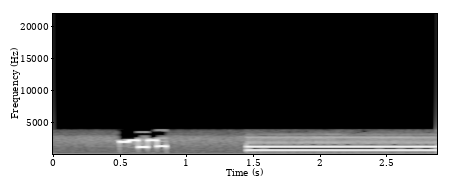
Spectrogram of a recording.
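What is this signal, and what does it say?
Five-tone selective call (ZVEI), heard as quick runs of five tones, tones of about 70 ms. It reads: 89293
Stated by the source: ZVEI five-tone call received on SDR.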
